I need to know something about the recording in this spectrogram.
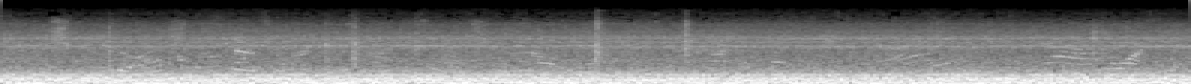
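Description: Jet engines roar in a steady, deep rumble inside an airliner cabin.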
